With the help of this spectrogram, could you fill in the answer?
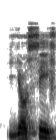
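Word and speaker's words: יוסף: sound the u makes the y the hole on valve makes it o so you have yo and this might sound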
